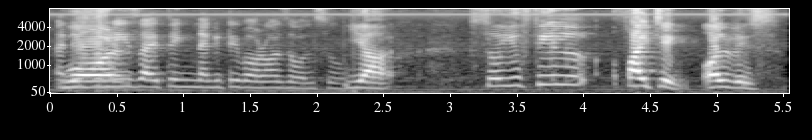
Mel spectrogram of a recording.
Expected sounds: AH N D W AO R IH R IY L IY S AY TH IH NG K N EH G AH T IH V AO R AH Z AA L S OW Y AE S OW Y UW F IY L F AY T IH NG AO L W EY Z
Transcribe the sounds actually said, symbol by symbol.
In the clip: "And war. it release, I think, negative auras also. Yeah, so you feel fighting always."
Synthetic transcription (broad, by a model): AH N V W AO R IH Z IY IH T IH NG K N EH G AH T IH V AO R AH Z AA L S OW Y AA S OW Y UW F IY L F AY T IH NG AO L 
